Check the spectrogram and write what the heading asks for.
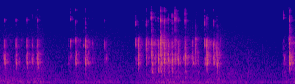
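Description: Typing on a computer keyboard in bursts: a few scattered keystrokes in the first second or so, then a quick run of keys from about two seconds in that stops shortly after three seconds.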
